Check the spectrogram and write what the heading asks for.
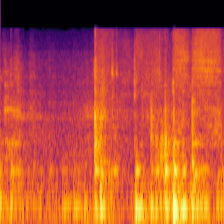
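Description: Hands pressing and smoothing adhesive-backed paper strips onto a card base on a craft mat. Paper rustles and a few soft thumps come in the second half as the palms press down.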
